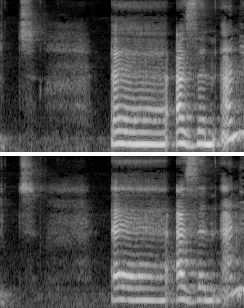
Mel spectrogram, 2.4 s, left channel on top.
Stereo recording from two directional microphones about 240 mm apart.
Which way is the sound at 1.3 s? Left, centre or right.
Left.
